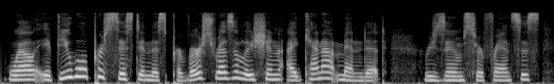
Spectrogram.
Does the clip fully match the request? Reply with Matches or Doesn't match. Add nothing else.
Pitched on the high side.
Matches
